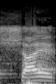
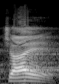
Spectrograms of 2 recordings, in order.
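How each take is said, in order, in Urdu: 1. لفظ sh کی آواز سے شروع ہوتا ہے۔ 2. لفظ ch کی آواز سے شروع ہوتا ہے۔ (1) "وہ شائے کہتے ہیں" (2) "ہم چے بولتے ہیں چائے"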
